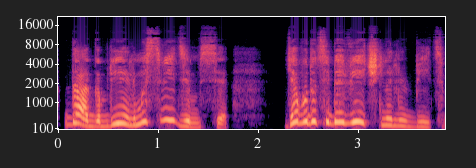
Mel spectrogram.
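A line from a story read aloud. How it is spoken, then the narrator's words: Tearful exclamation. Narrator (Russian): воскликнула Диана со слезами на глазах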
